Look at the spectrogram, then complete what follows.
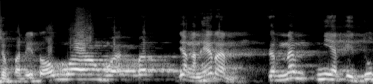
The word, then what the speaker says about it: Allahu Akbar: Jangan macam berkumur-kumur membacanya. Allahu Akbar. Ah tak ada hurufnya. Jadi satu-satu hurufnya itu harus Allahu Akbar.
